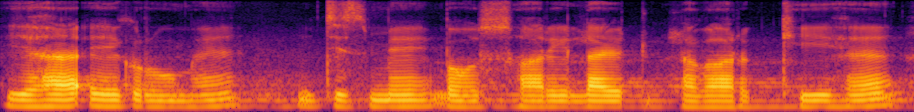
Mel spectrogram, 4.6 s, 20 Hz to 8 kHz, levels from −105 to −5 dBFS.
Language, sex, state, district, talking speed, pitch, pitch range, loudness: Hindi, male, Uttar Pradesh, Saharanpur, 145 wpm, 120 Hz, 115-125 Hz, -21 LUFS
